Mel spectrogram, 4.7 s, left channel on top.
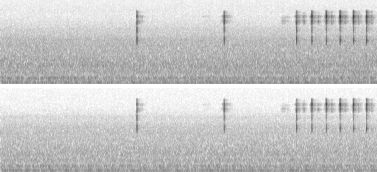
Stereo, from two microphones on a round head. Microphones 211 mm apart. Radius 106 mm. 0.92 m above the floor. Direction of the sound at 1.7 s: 20° left (ahead or behind).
